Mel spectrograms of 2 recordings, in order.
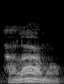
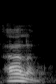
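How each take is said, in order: First: The stress is on the second syllable. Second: The stress is on the first syllable. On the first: The speaker calls it wrong. "because it'd be the second to last" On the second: The speaker calls it right. "because we write down the accent"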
